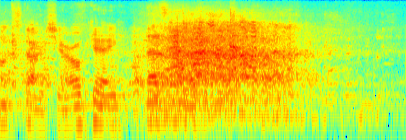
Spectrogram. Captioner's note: laughter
